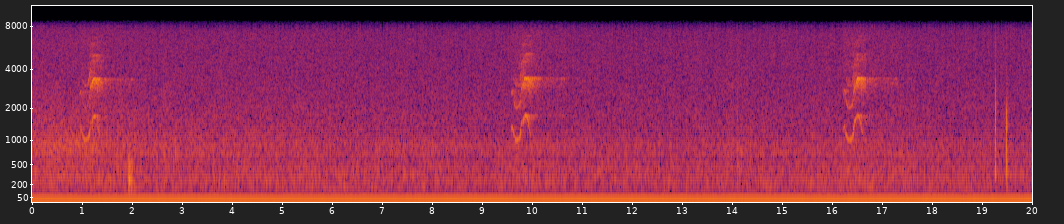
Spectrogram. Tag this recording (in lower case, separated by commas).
bird call, animal, bird, wild animals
